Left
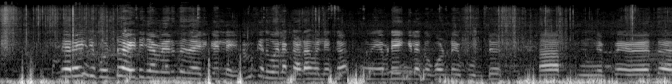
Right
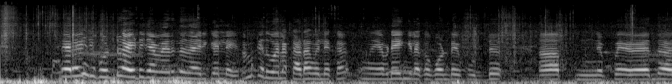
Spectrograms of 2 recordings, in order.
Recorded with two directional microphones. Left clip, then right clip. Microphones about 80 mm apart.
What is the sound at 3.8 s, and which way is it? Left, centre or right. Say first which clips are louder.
Speech: left 5 dB; right.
